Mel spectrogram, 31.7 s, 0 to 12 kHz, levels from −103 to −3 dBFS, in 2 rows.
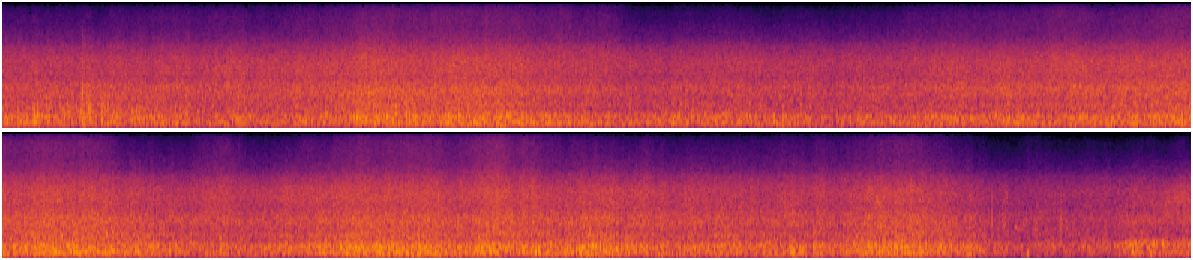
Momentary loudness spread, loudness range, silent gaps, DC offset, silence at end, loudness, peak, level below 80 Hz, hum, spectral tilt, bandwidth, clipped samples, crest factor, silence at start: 7 LU; 6 LU; none; under 0.1%; 0 s; -33 LUFS; -14 dBFS; -50 dBFS; none; -6 dB/octave; 11.5 kHz; under 0.1%; 20 dB; 0 s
